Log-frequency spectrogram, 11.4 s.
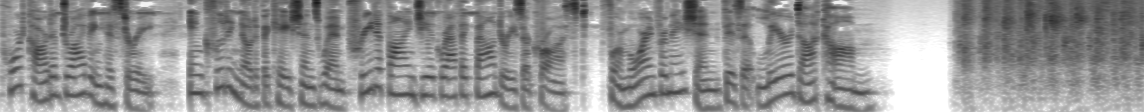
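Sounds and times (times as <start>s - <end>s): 
speech: 0.1s - 8.8s, 9.5s - 9.9s
crowd applause: 9.6s - 11.4s.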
